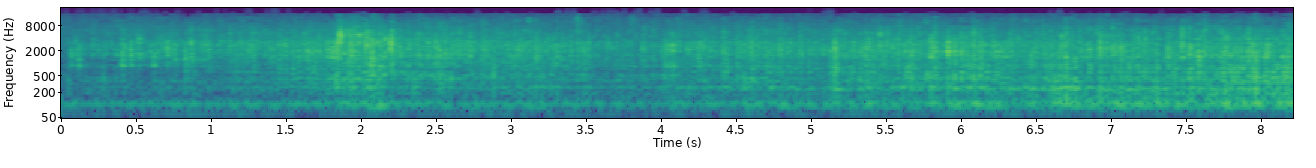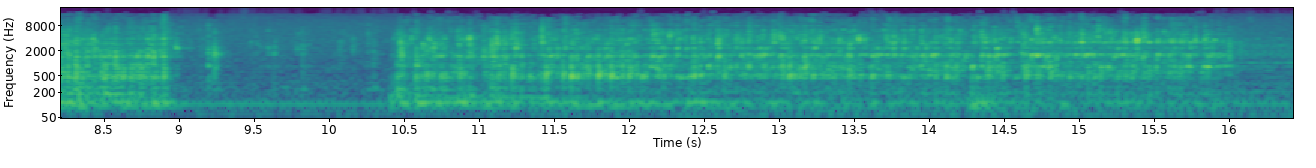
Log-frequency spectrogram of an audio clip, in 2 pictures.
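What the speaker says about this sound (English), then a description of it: "any water I've got left over, I'll just put back in my bowl" Leftover water from soap-making prep poured back into a bowl, a steady, close pouring and splashing wash lasting many seconds, pausing briefly before resuming.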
